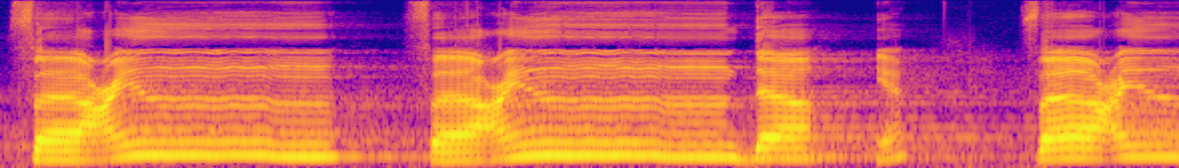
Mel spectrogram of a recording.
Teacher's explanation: Dengungnya ada cuman sedikit karena nun dengan dal itu makhrajnya saling berdekatan. Cara bacanya, nunnya tetap disamarkan, kemudian siap-siap masuk ke huruf dal. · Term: ikhfa aqrab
